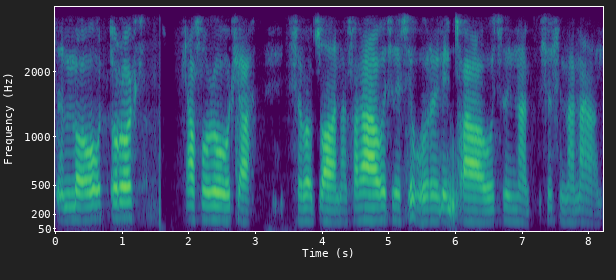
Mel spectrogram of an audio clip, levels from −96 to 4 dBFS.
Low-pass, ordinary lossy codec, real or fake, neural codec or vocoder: 3.6 kHz; AAC, 24 kbps; fake; codec, 16 kHz, 2 kbps, FunCodec, trained on LibriTTS, 25 frames a second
